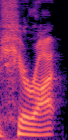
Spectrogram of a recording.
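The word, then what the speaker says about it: Chiarot: So the the the trade you're referencing is Ben Chiro or Chirot, as the Americans pronounce it.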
